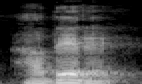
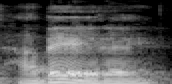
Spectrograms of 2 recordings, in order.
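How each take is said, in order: First: The middle vowel is short. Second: The middle vowel is long. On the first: The speaker calls it wrong. "not habere" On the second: The speaker calls it right. "And habere"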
